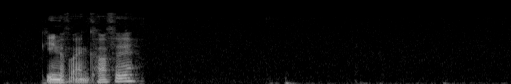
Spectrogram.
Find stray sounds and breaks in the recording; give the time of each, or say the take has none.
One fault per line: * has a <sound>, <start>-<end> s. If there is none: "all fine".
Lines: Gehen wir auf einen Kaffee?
all fine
